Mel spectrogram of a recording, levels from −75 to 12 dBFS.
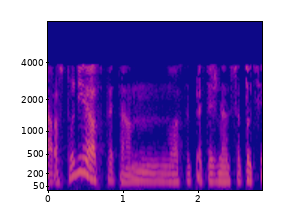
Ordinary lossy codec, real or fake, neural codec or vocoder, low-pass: AAC, 16 kbps; fake; codec, 44.1 kHz, 2.6 kbps, SNAC; 7.2 kHz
